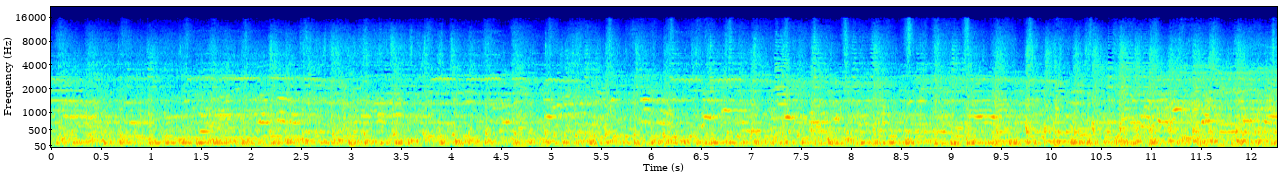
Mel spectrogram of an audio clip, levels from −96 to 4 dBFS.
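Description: No technical faults can be heard anywhere here.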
